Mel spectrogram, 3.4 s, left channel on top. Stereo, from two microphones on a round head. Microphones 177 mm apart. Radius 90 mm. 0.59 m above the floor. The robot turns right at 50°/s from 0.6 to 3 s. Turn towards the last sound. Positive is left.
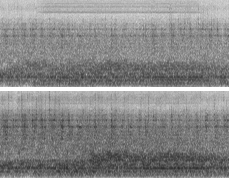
No sound to turn to.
